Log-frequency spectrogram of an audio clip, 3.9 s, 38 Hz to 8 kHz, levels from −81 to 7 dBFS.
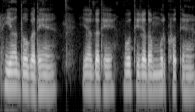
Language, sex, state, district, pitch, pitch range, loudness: Hindi, male, Chhattisgarh, Kabirdham, 120 Hz, 115-125 Hz, -17 LUFS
